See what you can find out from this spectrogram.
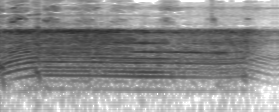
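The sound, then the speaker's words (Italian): A chainsaw engine runs in a steady, buzzing whine with a rich stack of harmonics, dipping briefly in pitch near the start and again near the end before fading slightly over about two seconds, with no talk. “È il rumore della motosega questo che si sente.”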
